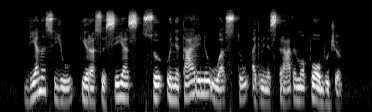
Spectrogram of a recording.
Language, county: Lithuanian, Alytus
